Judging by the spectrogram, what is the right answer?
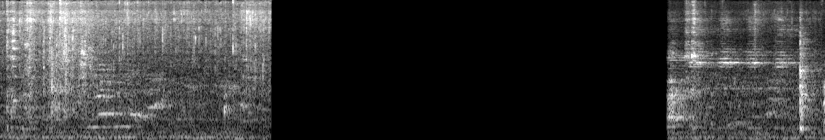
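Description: Bombay duck fish (bombil) frying in hot oil, a steady close crackling sizzle that runs for a few seconds, cuts out, then returns just as dense and busy.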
